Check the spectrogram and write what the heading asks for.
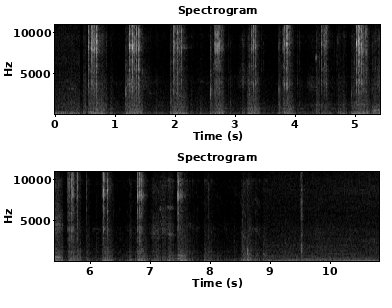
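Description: Ratchet wrench clicking in short strokes while loosening a spark plug: about a dozen quick bursts of clicks, a little over half a second apart, then two fainter ones near the end.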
